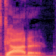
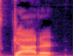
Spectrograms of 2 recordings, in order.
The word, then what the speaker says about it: Goedert: And it's Goddard. It's Goddard. I'm going to go with Goddard. That's the official counterpoint pronunciation of Dallas Goedert. It is Goddard.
